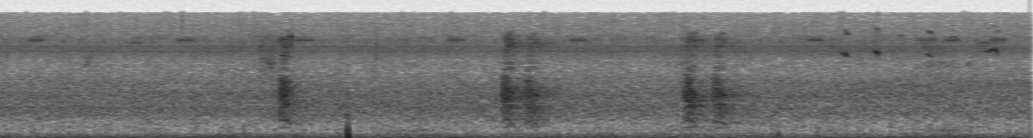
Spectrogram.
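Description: Three short barks about two seconds apart from a red fox and a black dog squaring off, over a steady low rumble.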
